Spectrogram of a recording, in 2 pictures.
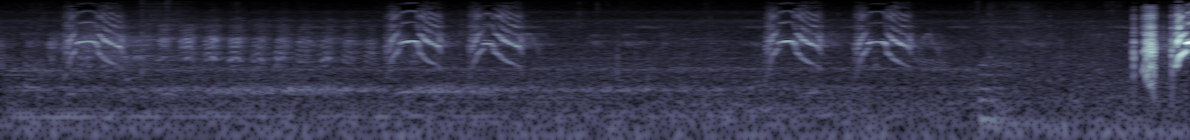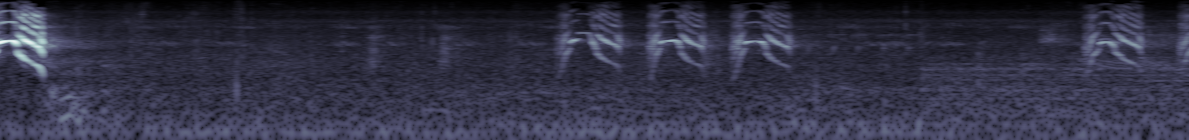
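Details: Green ringneck parrot giving scattered pairs and triplets of short rasping screeches, with one loud harsh squawk in the middle, separated by quiet pauses over faint low hum.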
